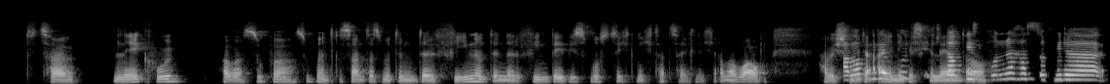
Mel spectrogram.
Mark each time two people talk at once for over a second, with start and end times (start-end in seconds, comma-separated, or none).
8.4-9.9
